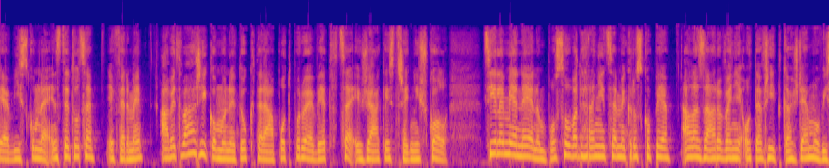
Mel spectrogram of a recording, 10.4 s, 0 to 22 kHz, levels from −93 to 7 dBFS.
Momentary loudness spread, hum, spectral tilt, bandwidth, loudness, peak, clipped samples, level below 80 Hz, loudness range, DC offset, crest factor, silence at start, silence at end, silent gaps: 4 LU; none; -4.5 dB/octave; 12.5 kHz; -15 LUFS; 0 dBFS; under 0.1%; -48 dBFS; 2 LU; under 0.1%; 14 dB; 0 s; 0 s; none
